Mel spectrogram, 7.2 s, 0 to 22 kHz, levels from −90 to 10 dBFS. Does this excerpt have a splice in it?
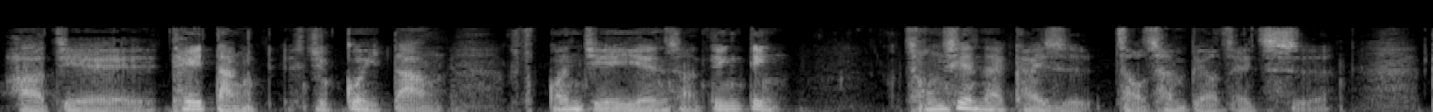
yes; 1 cut; at 2.7 s

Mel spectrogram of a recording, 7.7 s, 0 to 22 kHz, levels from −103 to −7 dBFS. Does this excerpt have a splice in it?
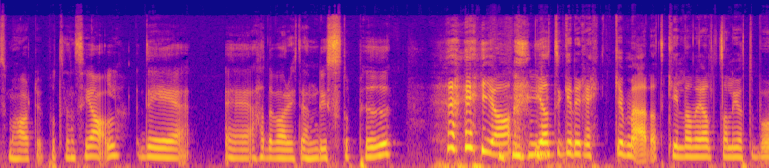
yes; 1 cut; at 1.3 s

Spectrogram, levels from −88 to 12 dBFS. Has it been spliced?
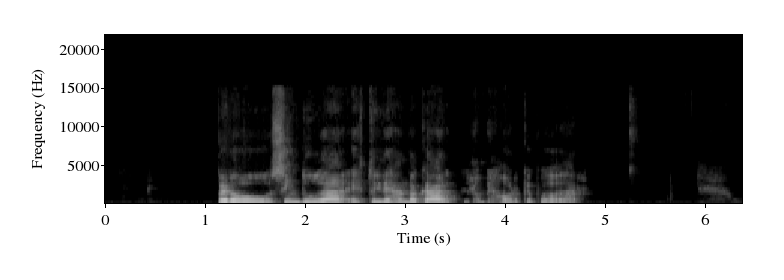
no; 0 cuts

